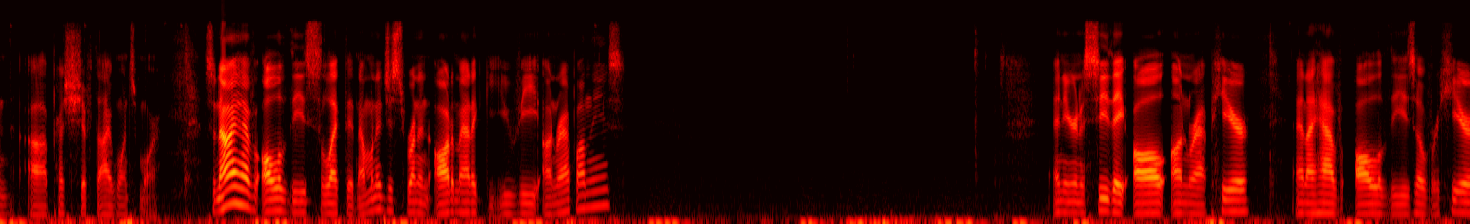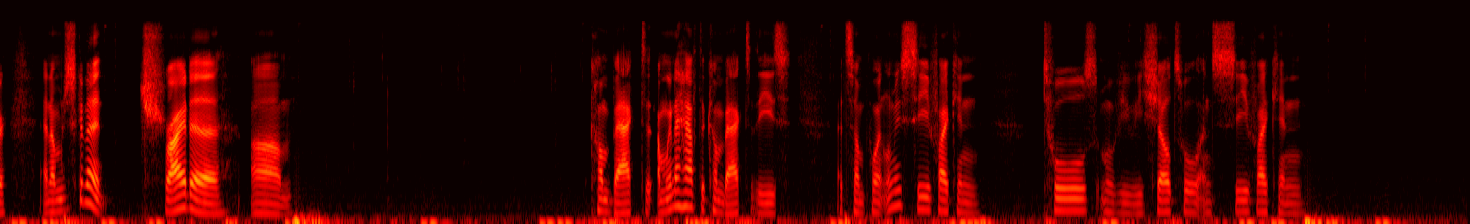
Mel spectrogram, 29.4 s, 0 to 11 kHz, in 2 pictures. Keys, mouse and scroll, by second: 0.1 alt+click, 0.9 alt+click, 1.7 alt+right click, 1.8-3.3 alt+drag, 3.3-6.0 alt+middle drag, 3.7 space, 6.0-8.5 drag, 12.9 alt+right click, 14.1 alt+right click, 15.8 alt+click, 17.7-18.2 drag, 19.1 alt+middle click, 19.9 alt+middle click, 20.5 alt+right click, 22.9 click, 26.0 click, 26.5-27.0 drag, 28.0-28.4 shift+drag, 28.4-29.4 shift+middle drag.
